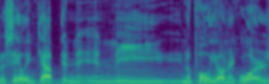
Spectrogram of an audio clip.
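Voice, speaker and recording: A man with a Canadian accent speaks at a fairly high pitch with ordinary pitch variation. Noticeable background noise is present. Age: 70s. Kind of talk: interview testimony.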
